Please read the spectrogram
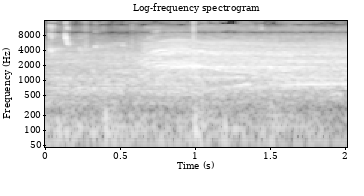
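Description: A basketball bouncing on a hardwood court during play, a few sharp bounces over the steady background noise of a large arena.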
